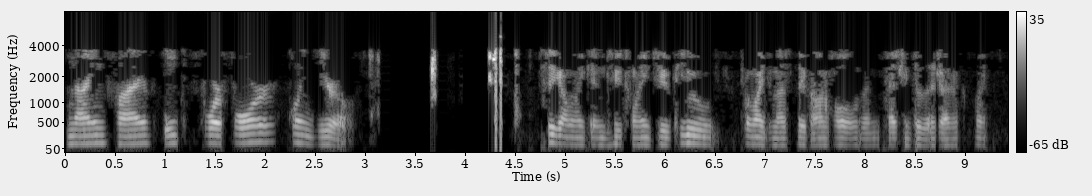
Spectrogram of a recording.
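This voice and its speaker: A man's voice: on the low side, level tone, moderate pace. A man, a police officer, checking in with terse radio codes over a police radio. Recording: narrow-band dry radio transmission.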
